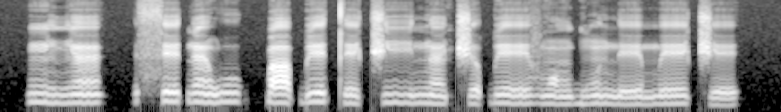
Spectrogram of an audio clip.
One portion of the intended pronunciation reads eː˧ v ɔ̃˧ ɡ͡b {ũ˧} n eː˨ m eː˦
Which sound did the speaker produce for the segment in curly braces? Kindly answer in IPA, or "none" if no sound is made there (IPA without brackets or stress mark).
ũ˧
